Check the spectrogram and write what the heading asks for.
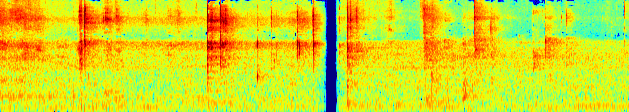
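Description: A metal ladle and chopsticks clinking against a steel soup pot and ceramic bowls as food is served, with a few sharp clinks over a faint low hum.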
